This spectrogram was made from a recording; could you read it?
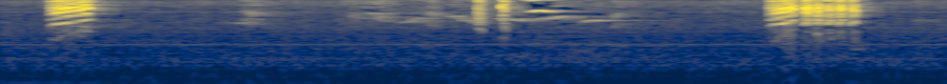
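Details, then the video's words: A Kinoy singing briskly: a loud harsh trilled burst opens, soft high whistles and a few sharp clicks follow, then a second pulsing rattle burst closes the phrase. "Suara Kinoy Gacor Tembakan Rapat dan Jernih"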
